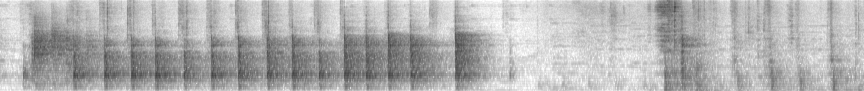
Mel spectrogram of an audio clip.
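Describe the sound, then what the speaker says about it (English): Garlic cloves are worked on a kitchen cutting board, starting with a fast, even run of about twenty crisp knife strikes. Heavier thuds follow as the cloves are smashed, all close and loud with no voices. "For the garlic, I can just smash it like this."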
